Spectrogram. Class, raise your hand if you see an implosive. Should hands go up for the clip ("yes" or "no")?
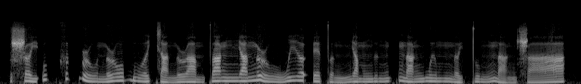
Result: yes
